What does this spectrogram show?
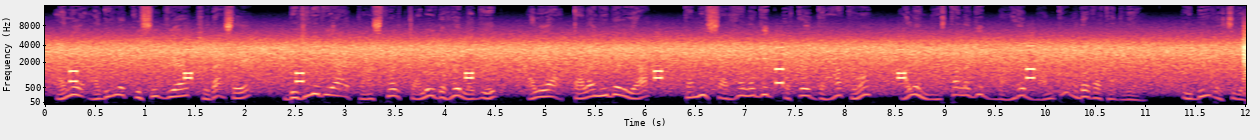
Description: DTMF, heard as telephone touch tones, dialled by hand, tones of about 70 ms, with radio hiss, a squelch burst at the end and speech in Santali. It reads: 5 * 4 * 0 3 * #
